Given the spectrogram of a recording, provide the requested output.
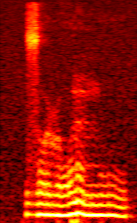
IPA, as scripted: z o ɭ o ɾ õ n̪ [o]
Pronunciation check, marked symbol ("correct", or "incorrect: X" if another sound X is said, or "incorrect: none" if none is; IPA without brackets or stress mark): incorrect: u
